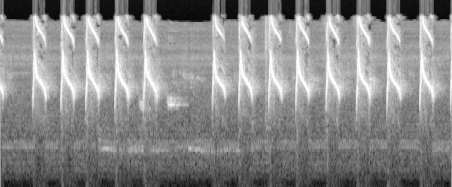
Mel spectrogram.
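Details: Loud, emphatic phrases from a Bar-winged Prinia (ciblek): each note is a sharp, high whistle sweeping steeply downward, repeated roughly twice a second in a regular, insistent series, with a faint steady low tone behind it.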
